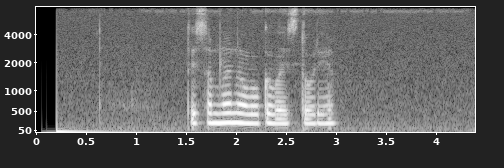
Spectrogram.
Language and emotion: Russian, neutral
